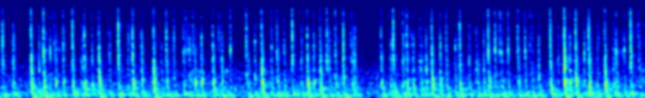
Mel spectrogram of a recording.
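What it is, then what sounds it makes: Laptop keyboard being typed on. Fingertips type rapidly on the plastic keycaps of a backlit MacBook Pro keyboard set in an aluminum body, producing a steady stream of quick, dry clicks and taps with bright edges. The keystrokes overlap in a continuous rhythm with a short pause near the middle, over a faint low hum.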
